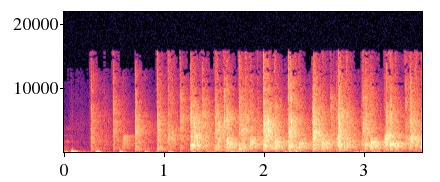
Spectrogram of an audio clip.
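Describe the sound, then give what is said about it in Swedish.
Audience applause: a few scattered claps at first, quickly swelling into steady, dense clapping from many hands that carries on at a fairly even level, with no voices. “Tack för applåderna.”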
